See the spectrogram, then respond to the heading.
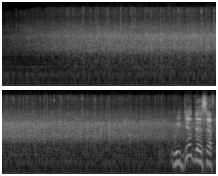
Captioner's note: applause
